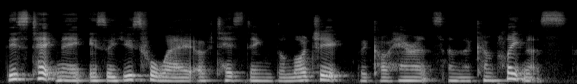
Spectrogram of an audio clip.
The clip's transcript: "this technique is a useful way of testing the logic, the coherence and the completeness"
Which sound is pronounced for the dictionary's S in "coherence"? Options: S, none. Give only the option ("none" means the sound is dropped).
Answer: S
